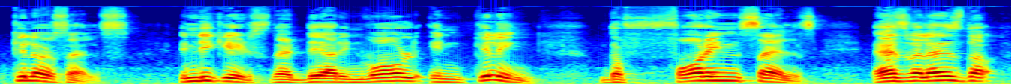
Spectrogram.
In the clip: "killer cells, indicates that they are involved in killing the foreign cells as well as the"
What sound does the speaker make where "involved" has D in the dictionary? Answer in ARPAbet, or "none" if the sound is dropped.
D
